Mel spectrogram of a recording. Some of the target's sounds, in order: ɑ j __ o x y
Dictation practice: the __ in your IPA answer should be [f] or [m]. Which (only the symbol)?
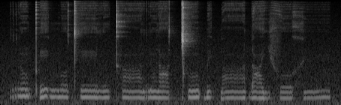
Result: f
